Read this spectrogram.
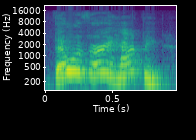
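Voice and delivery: very high, sing-song happy repeat; sing-song version of the line. Shown as a demonstration. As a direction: lift it up high with joy. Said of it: "the Tall Tale family was very happy".

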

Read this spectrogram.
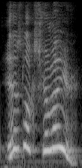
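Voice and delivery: high, loud exclamation of surprise; surprised recognition. Acted. Kwame spotting a small figure through the telescope, surprised. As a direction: exclaim it high, as if startled to know it.

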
